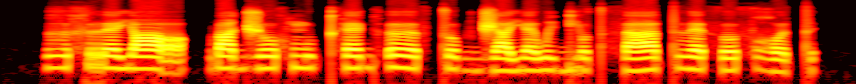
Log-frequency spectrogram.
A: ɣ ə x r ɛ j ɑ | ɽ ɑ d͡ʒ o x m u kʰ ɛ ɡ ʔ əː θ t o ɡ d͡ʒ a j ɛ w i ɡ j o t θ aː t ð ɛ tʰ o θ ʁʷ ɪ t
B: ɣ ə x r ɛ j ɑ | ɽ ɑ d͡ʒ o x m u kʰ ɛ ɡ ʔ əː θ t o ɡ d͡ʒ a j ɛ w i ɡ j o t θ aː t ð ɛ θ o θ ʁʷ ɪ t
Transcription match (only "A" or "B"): B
